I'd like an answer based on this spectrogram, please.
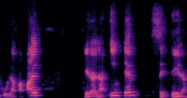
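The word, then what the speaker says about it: Inter caetera: Ese tratado se llamó Tratado de Tordesillas, pero nace de lo que era una bula papal, que era la intercetera, se escribe intercaetera, pero es intercetera, para que se pongan,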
